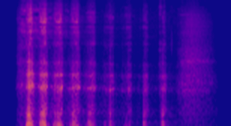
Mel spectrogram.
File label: thugs Laugh; Pitch Black - A Detective's Demise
